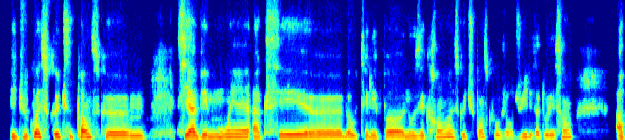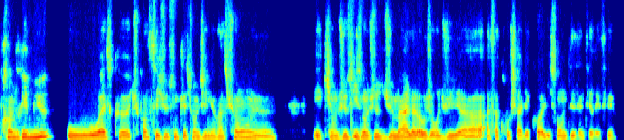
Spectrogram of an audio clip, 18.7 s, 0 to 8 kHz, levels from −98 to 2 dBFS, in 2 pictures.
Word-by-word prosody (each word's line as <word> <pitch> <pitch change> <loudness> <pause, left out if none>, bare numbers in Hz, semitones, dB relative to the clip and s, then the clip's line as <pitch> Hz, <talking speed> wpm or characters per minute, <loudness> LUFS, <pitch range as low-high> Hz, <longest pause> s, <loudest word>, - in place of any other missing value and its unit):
Et 170 - +3
du 160 +2 -2
coup, 210 +6 +6
est-ce 205 0 +2
que 190 - +3
tu 190 -2 0
penses 185 +2 +3
que, - - -4 0.3
mmh, 145 -1 0 0.5
s'il 175 - +3
y - - +12
avait 170 0 +5
moins 185 +3 +2
accès, 90 - +2
heu, 75 -1 +2
bah, 75 +2 0
au 75 - -2
téléphone, 165 - 0
aux 155 - 0
écrans, 180 +6 -2
est-ce 190 -3 -4
que 175 - -2
tu 170 - -10
penses 180 +2 -5
qu'aujourd'hui 155 +2 -6
les 175 -4 -7
adolescents 160 - -3 0.6
apprendraient 170 +1 +2
mieux? 215 +7 +4 0.2
Ou 160 0 +3
est-ce 165 0 +3
que 165 0 -2
tu - - -12
penses 170 +1 -4
c'est 160 - 0
juste 170 +4 -7
une 170 - -3
question 160 +1 -4
de 160 - -4
génération, 155 +2 -3
heu? 140 -2 -4 0.6
Et 140 - -2
qui 150 - -5
ont 145 - -3
juste 160 +2 -3
ils 160 - 0
ont 150 - 0
juste 165 +1 -2
du 160 +2 -4
mal 165 +1 +2
à 155 - +3
aujourd'hui 145 +3 -1
à 70 - 0
à - - -7
s'accrocher - - -7
à - - -2
l'école, 160 - -4
ils 150 - -5
sont 140 - -5
désintéressés? 150 0 -7
160 Hz, 190 wpm, -22 LUFS, 150-175 Hz, 0.6 s, y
